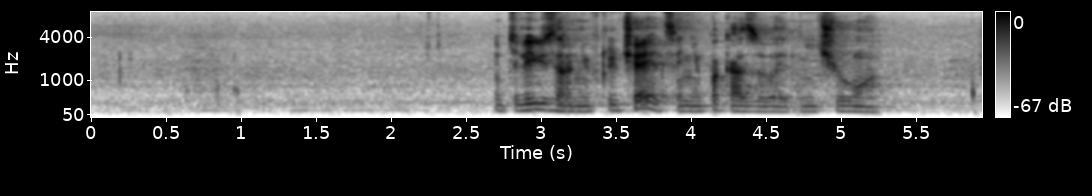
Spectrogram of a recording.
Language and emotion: Russian, neutral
